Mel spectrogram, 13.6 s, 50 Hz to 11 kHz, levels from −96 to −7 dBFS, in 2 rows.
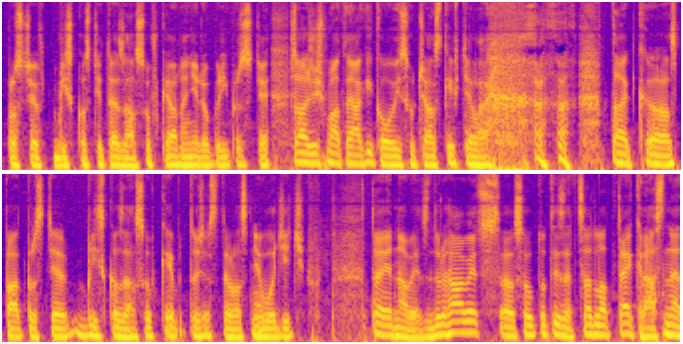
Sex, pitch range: male, 120-145 Hz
